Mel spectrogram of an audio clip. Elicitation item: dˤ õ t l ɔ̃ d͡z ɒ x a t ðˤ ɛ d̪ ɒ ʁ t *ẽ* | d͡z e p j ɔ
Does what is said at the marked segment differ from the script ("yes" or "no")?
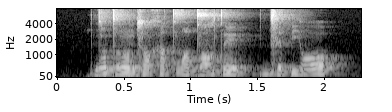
no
